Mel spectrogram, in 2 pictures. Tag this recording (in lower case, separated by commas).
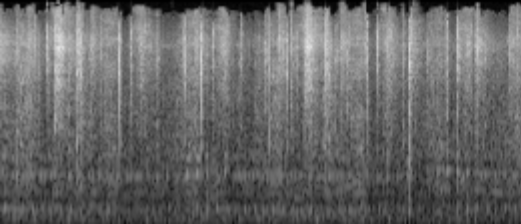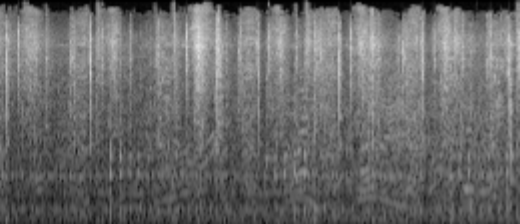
speech, engine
